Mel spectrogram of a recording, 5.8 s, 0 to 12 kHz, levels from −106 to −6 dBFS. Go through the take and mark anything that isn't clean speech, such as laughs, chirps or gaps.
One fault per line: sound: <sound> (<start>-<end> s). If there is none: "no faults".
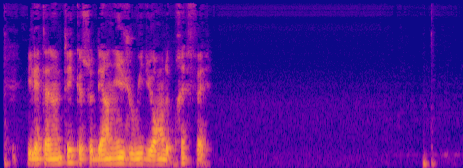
no faults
